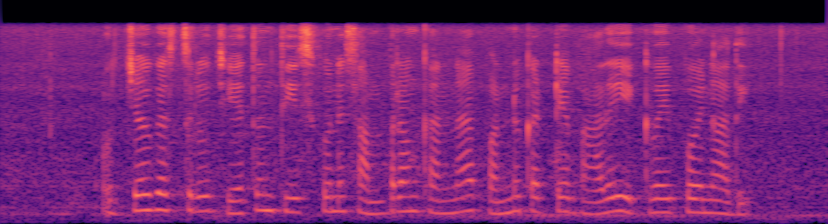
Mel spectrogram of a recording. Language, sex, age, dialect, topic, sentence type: Telugu, female, 36-40, Utterandhra, banking, statement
